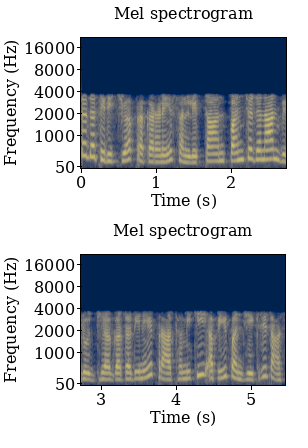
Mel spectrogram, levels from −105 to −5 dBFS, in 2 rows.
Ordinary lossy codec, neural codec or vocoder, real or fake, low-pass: none; codec, 16 kHz, 16 kbps, FunCodec, trained on Chinese and English, 50 frames a second; fake; 3.6 kHz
